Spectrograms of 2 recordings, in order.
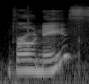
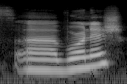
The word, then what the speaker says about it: Voronezh: What's how did you pronounce that? Voronezh? – Voronezh? – Voronezh? Sorry, all our, like, 200 Russian.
